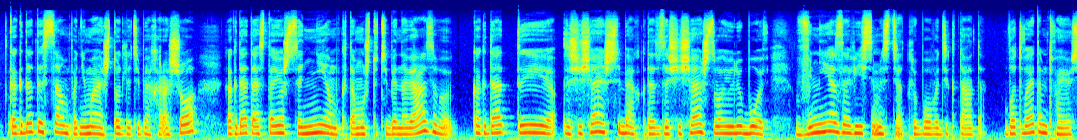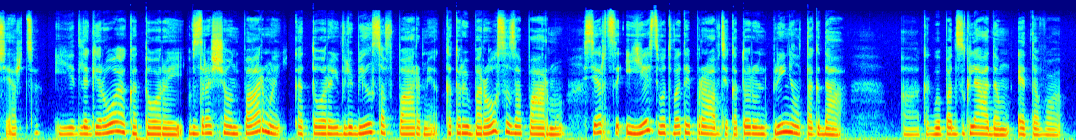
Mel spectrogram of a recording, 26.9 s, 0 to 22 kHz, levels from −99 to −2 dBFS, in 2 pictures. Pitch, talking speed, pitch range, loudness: 195 Hz, 145 wpm, 180-215 Hz, -24 LUFS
